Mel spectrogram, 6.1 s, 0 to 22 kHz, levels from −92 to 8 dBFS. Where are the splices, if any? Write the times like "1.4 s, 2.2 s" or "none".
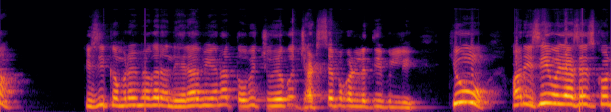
5.0 s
